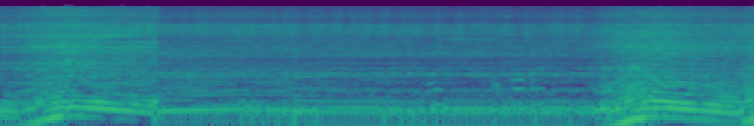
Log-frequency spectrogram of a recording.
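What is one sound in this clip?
A motorcycle engine idles steadily.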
